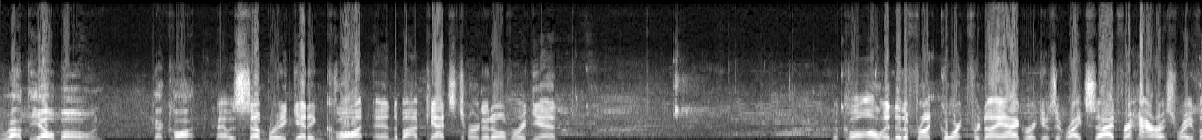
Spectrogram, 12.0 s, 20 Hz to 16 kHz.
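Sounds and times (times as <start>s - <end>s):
murmur of arena noise: 0.0s - 12.0s.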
